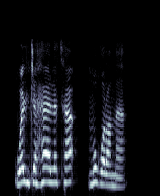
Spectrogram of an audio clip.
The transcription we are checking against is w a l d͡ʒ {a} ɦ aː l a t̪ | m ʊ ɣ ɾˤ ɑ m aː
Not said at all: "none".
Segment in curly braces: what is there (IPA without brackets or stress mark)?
a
